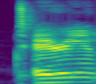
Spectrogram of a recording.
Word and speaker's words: Tyrion: Tyrion. That's how you say it.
